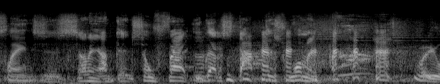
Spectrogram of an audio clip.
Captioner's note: both laugh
